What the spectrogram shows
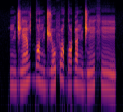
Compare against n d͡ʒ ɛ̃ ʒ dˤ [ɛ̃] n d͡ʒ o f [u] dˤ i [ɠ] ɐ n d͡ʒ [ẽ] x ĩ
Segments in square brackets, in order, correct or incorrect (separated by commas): incorrect, correct, correct, incorrect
